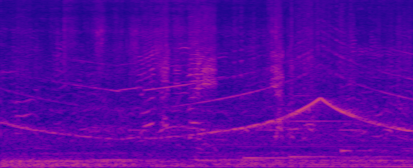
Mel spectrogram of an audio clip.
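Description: A crowd of men shouts and talks in agitation.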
